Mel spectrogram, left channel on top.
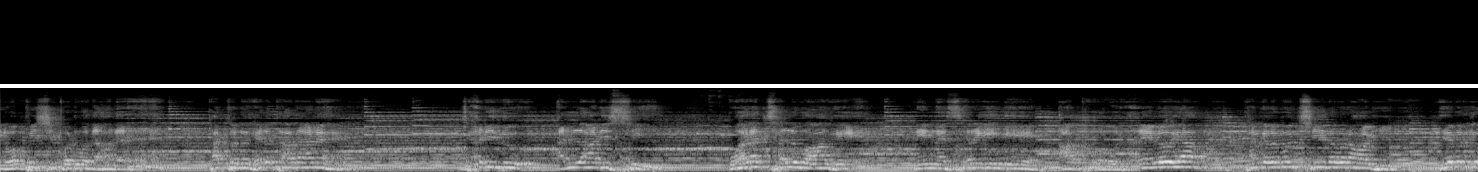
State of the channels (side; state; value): left; silent; digital silence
